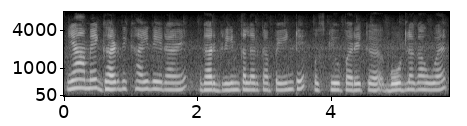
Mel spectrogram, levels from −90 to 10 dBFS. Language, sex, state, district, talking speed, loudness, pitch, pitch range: Hindi, female, Uttar Pradesh, Ghazipur, 195 wpm, -16 LUFS, 240 Hz, 235-265 Hz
